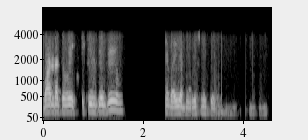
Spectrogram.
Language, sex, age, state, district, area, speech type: Nepali, female, 60+, West Bengal, Jalpaiguri, rural, conversation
